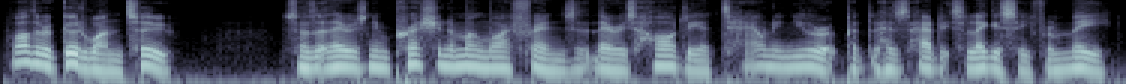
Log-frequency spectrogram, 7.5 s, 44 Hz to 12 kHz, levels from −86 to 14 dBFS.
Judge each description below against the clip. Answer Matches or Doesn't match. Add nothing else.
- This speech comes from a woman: Doesn't match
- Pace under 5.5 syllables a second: Doesn't match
